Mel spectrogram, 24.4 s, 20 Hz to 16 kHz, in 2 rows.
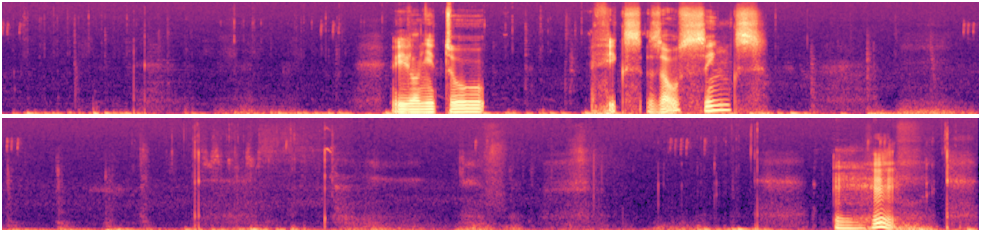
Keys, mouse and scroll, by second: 0.5 ctrl+alt+@, 0.9 Tab, 1.5 ctrl+s, 2.3 click, 2.9 BackSpace, 3.4 ctrl+n, 3.8 alt+f, 4.8 ctrl+d, 5.0 ctrl+n, 5.2 ctrl+b, 5.6 ctrl+d, 6.0 ctrl+n, 6.4 alt+f, 7.3 ctrl+d, 7.6 ctrl+n, 8.2 ctrl+n, 8.8 alt+f, 9.4 alt+b, 13.9 BackSpace, 14.8 BackSpace, 15.4 ctrl+alt+@, 15.8 Tab, 21.0 ctrl+p, 21.4 alt+b, 23.7 ctrl+b, 24.0-24.4 typing.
